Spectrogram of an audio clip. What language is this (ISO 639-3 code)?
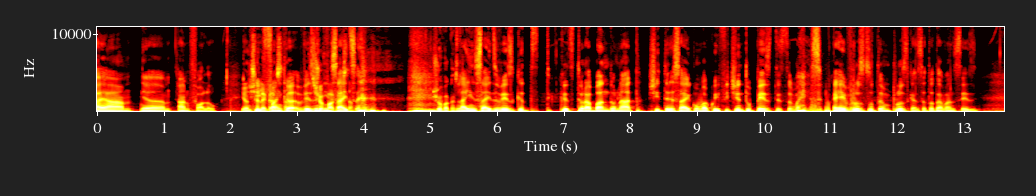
ron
